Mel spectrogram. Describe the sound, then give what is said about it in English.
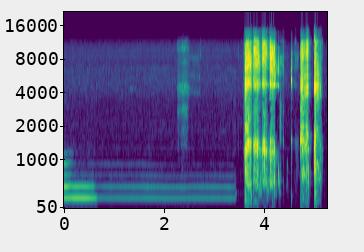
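Choking coughs from someone who has choked on spit or snot, a rapid cluster of harsh, sputtering bursts that break out suddenly after a steady low electrical hum. “I just choked on my own. What was that? I started choking on... I can't even tell if that was my spit or snot.”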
